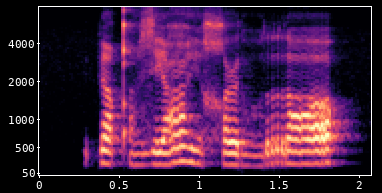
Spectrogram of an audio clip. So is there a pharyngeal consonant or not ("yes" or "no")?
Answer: yes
